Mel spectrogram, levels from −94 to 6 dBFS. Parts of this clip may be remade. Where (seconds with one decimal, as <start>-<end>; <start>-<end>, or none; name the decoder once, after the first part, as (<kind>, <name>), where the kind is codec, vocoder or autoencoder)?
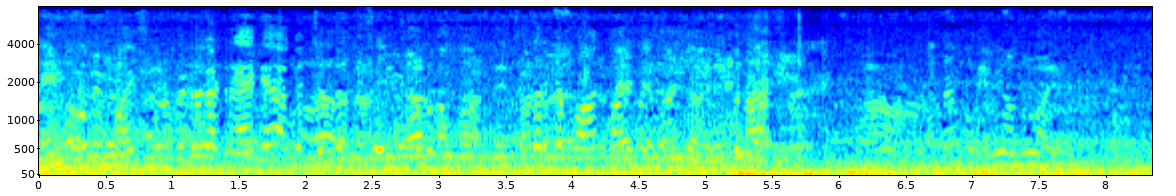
5.4-5.9 (codec, SNAC)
